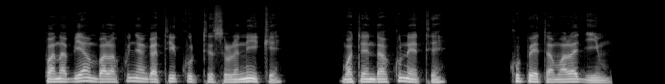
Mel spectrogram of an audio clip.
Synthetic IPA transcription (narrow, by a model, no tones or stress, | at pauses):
panabiambalakuɲaŋɡatikutɛsɔlɔnikɛ | mwatɛndakunɛtʰɛ | kupɛtamalaɟimu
